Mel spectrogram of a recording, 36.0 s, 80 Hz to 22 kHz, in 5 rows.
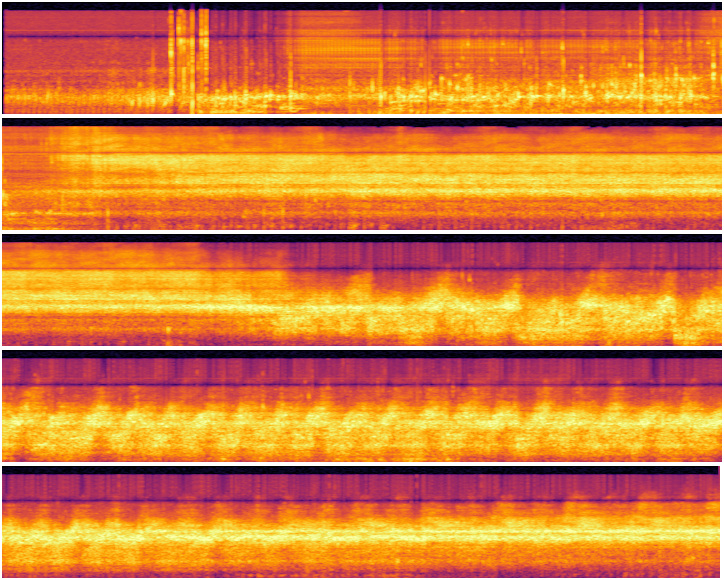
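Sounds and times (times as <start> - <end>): water splashing: 0.0 - 10.0
underwater rushing hiss: 0.2 - 35.9.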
